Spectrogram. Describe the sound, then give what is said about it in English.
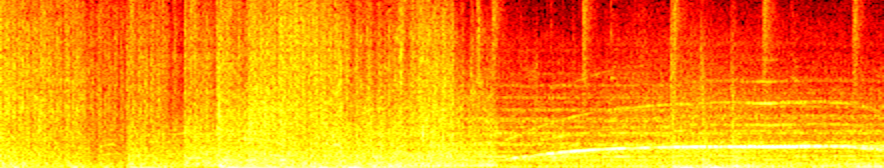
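Siren of an ambulance and a fire engine speeding by through stopped traffic in Little Italy: dense, loud traffic rumble, then a wailing siren sweeps upward in pitch and holds high and loud through the end. “An ambulance speeds by, as does a fire engine.”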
